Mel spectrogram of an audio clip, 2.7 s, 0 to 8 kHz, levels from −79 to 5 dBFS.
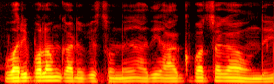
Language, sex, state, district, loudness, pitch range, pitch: Telugu, male, Telangana, Mahabubabad, -19 LUFS, 110-120 Hz, 115 Hz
